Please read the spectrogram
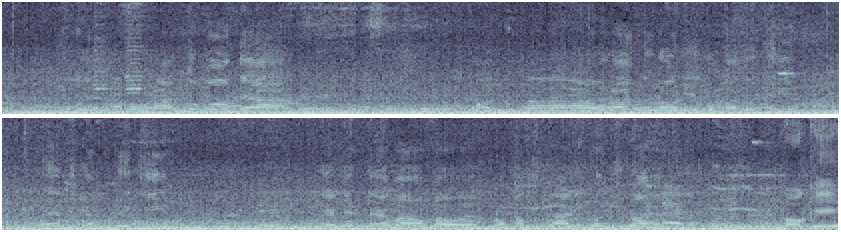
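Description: Speech: a man talking close to the microphone over a steady low rumble.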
